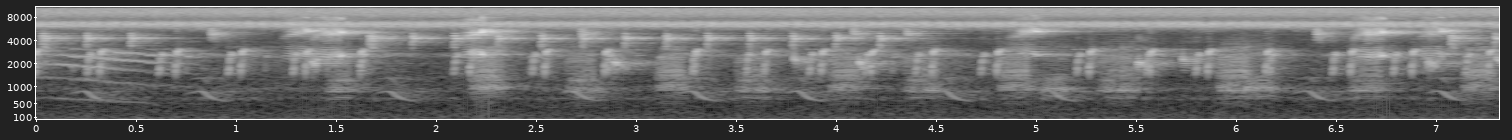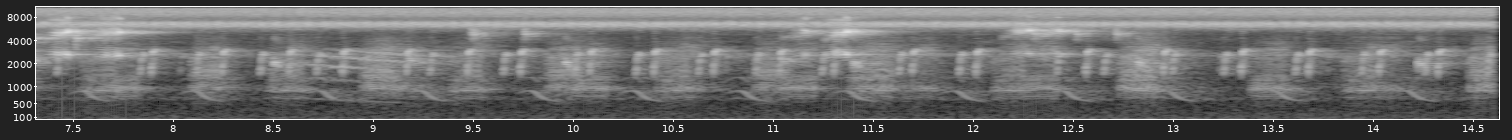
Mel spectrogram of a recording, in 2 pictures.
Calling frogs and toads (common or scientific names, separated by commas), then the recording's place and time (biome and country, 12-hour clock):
menwig frog, dwarf tree frog, pointedbelly frog, Physalaemus cuvieri, lesser tree frog, Scinax fuscovarius
Cerrado, Brazil, 11:00pm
